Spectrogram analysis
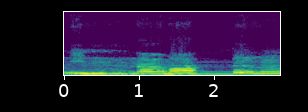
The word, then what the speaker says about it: إنما: কিভাবে পড়ে দেখছো إنما প্রতিটা হরফ উচ্চারণ হবে আলাদা আলাদা ভাবে إنما ইন্নামা তুনজিরু মা নিত্তাবা আজ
